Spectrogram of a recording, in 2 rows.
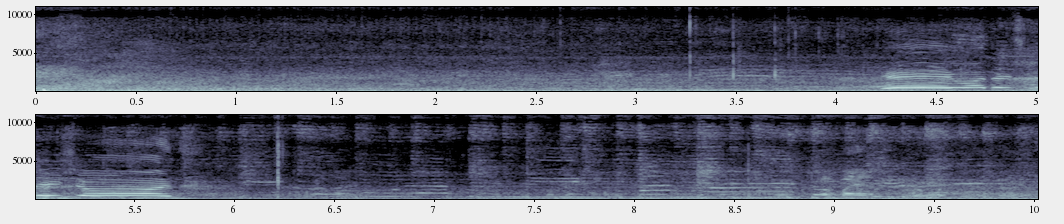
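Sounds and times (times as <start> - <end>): wind buffeting microphone: 0.0 - 2.3
low rumble: 0.0 - 2.9.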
